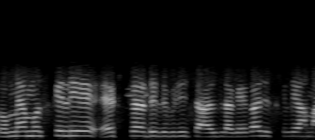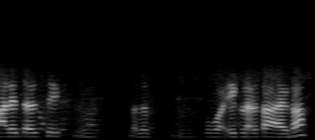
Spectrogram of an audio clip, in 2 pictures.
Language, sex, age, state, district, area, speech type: Hindi, female, 45-60, Madhya Pradesh, Bhopal, urban, conversation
